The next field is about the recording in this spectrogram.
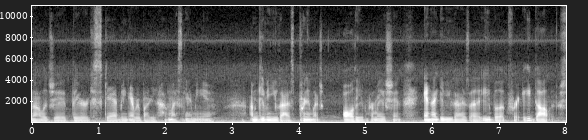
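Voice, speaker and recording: A fairly low-pitched male voice with vocal fry, at a fairly quick pace. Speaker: social media creator. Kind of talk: tutorial. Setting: at work. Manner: fast; casual, filler-heavy.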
